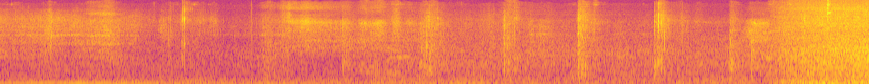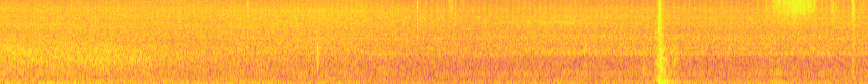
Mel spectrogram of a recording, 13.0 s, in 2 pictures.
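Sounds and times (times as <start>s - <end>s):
street noise: 0.0s - 13.0s
small car engine idling: 5.8s - 13.0s.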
